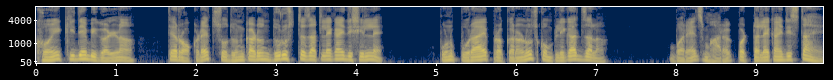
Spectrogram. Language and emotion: Goan Konkani, sad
